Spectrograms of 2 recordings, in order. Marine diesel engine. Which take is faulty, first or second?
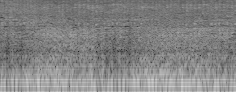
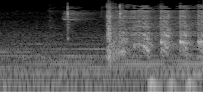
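second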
